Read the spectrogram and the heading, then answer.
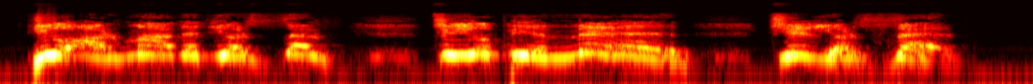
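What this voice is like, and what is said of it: Screaming at the top of lungs. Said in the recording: “You keep on yelling in my ear. You're screaming at the top of your lungs.”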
